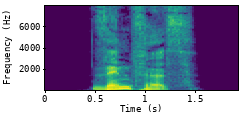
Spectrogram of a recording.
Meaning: genitive singular of Senf
- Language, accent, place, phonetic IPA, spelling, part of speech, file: German, Germany, Berlin, [ˈzɛnfəs], Senfes, noun, De-Senfes.ogg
